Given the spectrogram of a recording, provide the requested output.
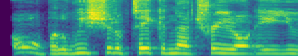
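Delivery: mock the trader who missed out; mock whiny trader. Streamer mocking viewers who regret a missed trade, whiny.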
